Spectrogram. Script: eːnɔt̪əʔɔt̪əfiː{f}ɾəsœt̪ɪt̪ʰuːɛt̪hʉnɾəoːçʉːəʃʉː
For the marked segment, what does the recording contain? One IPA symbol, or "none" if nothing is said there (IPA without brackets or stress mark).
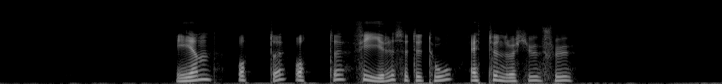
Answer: none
